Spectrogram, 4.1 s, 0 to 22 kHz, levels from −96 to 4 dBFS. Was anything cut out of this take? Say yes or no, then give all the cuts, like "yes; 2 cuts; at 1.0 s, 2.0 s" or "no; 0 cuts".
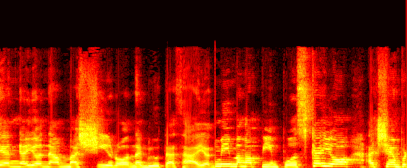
yes; 1 cut; at 2.2 s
